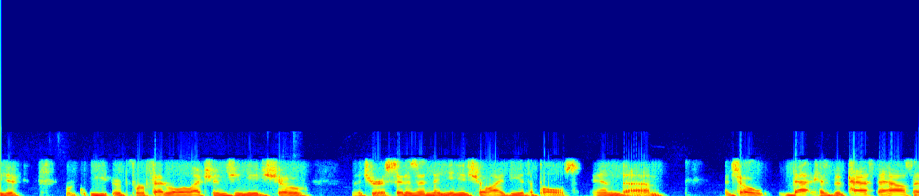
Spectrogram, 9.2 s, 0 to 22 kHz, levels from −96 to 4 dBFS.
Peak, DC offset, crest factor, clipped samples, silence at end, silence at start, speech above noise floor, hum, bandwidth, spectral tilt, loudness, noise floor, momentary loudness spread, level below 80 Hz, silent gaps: -2 dBFS; under 0.1%; 12 dB; under 0.1%; 0 s; 0 s; 40 dB; none; 4.4 kHz; -10 dB/octave; -15 LUFS; -55 dBFS; 10 LU; -28 dBFS; none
